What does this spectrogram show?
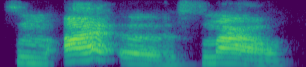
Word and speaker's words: smile: So we have smile, smile, smile. The E here is silent. The E in smile is silent.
